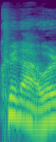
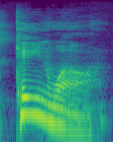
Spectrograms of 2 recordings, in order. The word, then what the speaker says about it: quinoa: Yesterday, somebody's only comment about my meditation and prayer video was you spelled you you didn't pronounce quinoa right. It's not quinawa, it's quinoa.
